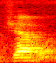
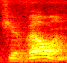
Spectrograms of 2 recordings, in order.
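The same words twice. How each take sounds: First: The stress is on the first syllable. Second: The stress is on a later syllable. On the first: The speaker calls it right. "Which one's stressed? The first one" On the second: The speaker calls it wrong. "Otherwise it would be"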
